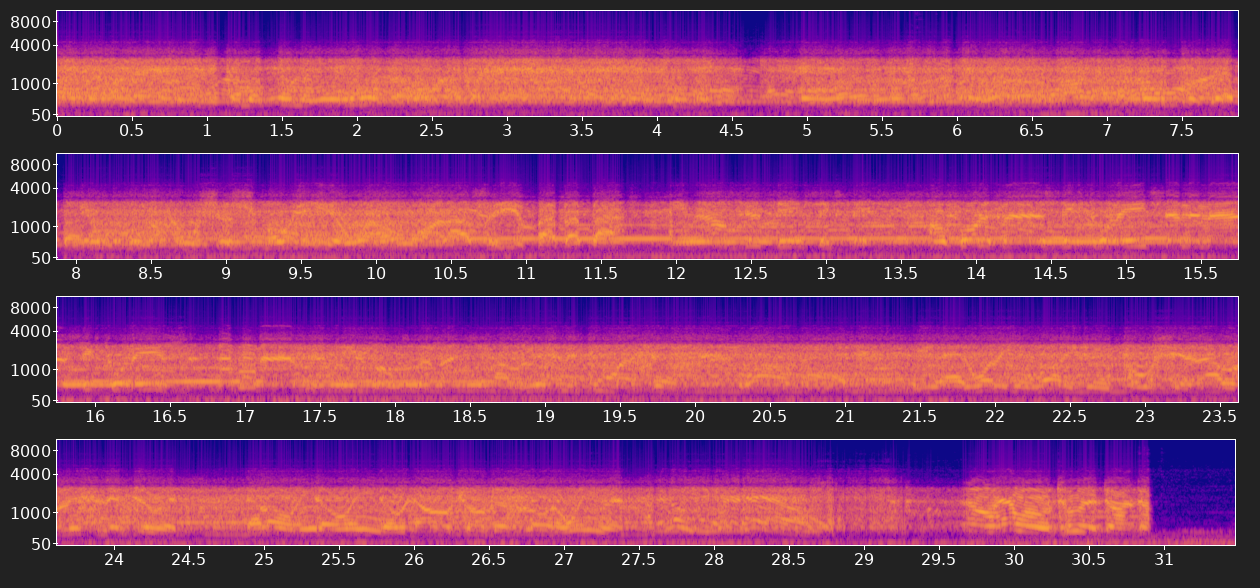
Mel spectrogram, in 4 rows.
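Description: Cobra 148 GTL CB radio's speaker carrying distant stations whose voices come through garbled and unintelligible, in thin band-limited radio audio. A steady whistle tone sits under the voices for several seconds midway.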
